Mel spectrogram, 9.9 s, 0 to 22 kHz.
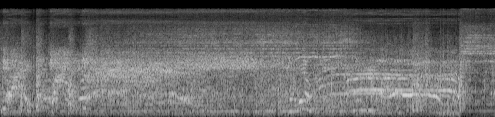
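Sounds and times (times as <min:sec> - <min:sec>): distorted heavy band playing: 0:00.0 - 0:09.9
grinding electric guitar noise: 0:01.8 - 0:09.9.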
